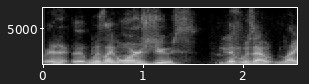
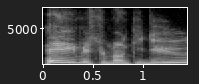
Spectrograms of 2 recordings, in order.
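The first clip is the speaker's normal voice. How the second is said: put-on cartoon voice, pitched higher; 8 semitones higher than usual. Showing the voice used for a wolf in a kids cartoon: Mister Wolf cartoon voice. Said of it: "the voice that I did for that was very similar to Ripper".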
